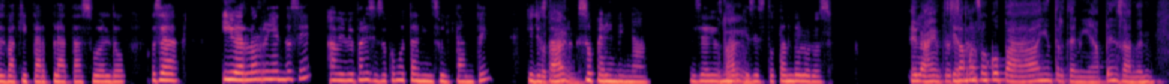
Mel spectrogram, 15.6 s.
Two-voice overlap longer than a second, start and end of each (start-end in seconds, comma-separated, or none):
none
